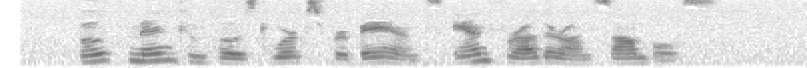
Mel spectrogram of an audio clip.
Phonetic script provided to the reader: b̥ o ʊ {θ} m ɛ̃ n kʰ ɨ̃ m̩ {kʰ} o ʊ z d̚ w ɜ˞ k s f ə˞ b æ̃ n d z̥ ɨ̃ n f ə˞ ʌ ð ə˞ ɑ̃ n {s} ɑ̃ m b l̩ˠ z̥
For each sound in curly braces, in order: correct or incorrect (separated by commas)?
correct, incorrect, correct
